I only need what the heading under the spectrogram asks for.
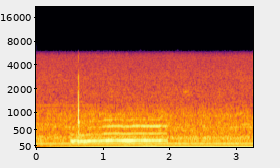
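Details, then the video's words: Domestic cat snoring while asleep on a window sill: one drawn-out, low, tonal wheeze lasting about a second and a half, over a steady low electrical hum in a quiet room. "My snoring cat"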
